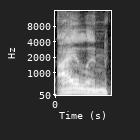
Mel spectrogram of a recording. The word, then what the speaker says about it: island: is where the word Island comes from that's why it's spelled with an S if you ever wondered why island has a silent s on it it's because originally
